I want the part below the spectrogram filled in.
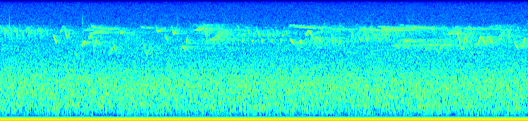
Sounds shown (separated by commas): Pacific Wren song, Pacific-slope Flycatcher song, Brown Creeper call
